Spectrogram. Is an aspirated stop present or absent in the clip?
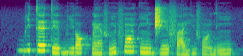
absent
